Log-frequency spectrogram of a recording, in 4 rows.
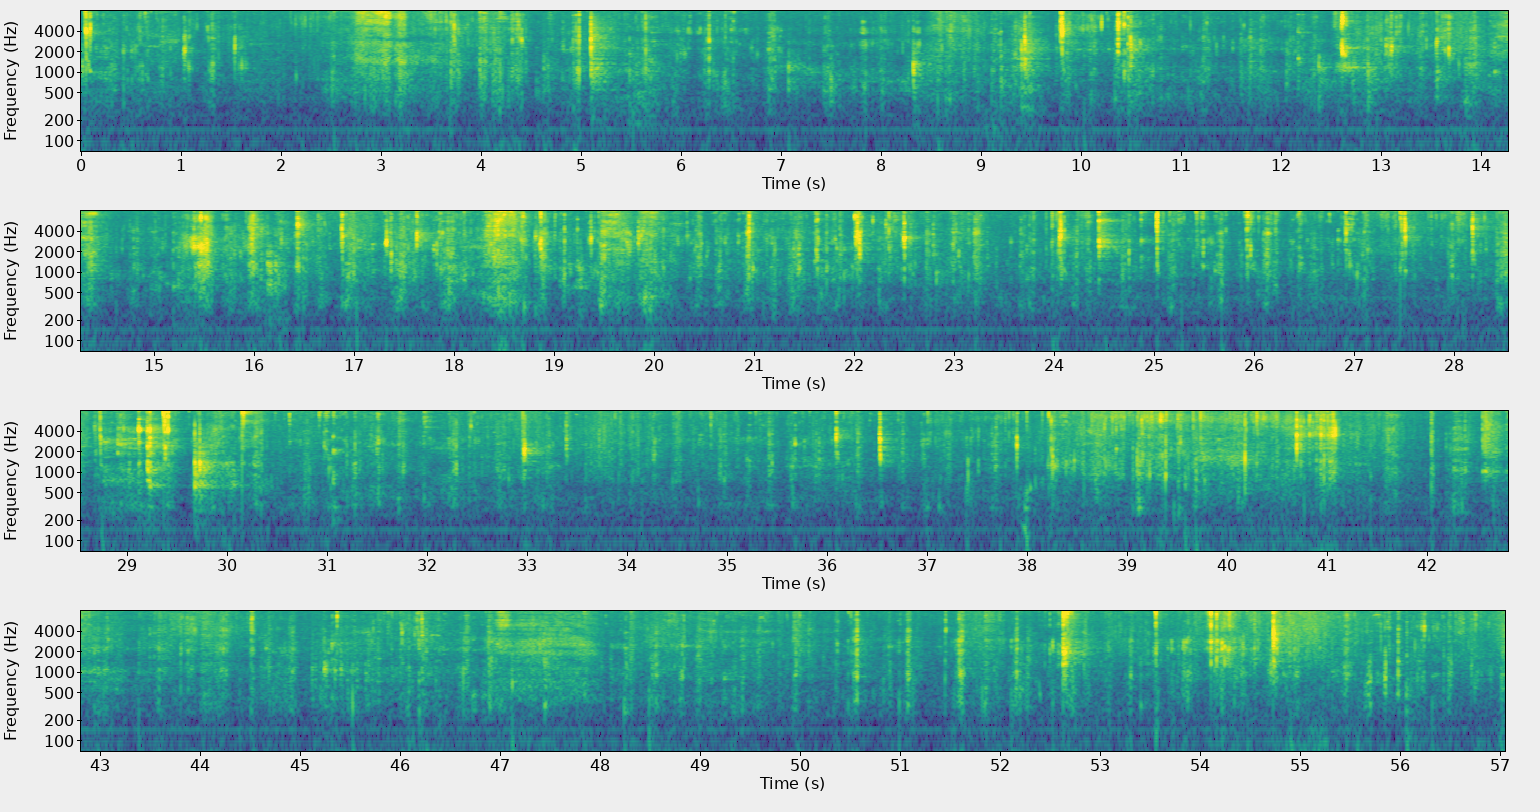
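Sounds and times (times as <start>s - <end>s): people chewing crunchy leaves: 0.0s - 57.0s.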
